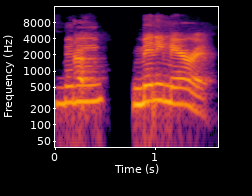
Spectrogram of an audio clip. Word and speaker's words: Minimerritt: It's Minnie Merritt. That's my last name. Minnie Merritt. It's M-E.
